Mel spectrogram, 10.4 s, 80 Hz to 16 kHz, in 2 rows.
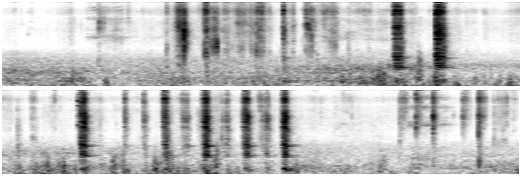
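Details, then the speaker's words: Tesla Model 3, rear passenger-side suspension: irregular sharp creaks and squeaks, about two a second, with each jolt over bumps; started weeks ago, gradually worsening, now on any bump; cause still unknown pending Tesla Service check. "so this noise which appears to be coming from the back passenger side suspension started a couple of weeks ago and it's gradually got worse and worse up to the point now where even if I go over any bump in the road it makes this horrible squeaky noise"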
